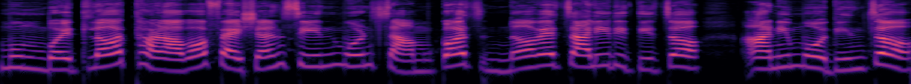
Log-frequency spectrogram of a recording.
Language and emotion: Goan Konkani, happy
